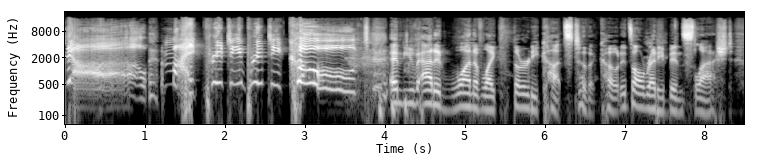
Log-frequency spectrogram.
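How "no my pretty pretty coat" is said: very high, very slow, drawn-out hag screech. Voicing the hag as her coat is slashed: hag screaming. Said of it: "and she screams".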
